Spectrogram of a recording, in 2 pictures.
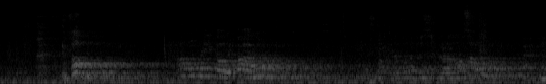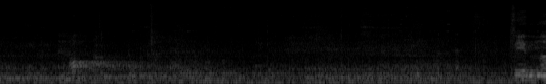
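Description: A man speaks loudly and dramatically, some distance away, outdoors.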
